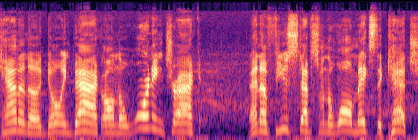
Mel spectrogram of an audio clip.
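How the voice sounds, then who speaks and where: A man speaks in a raised, projected voice at an extremely high pitch with ordinary pitch variation. The sound is dry and close with no echo, with noticeable background noise. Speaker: radio sports play-by-play announcer. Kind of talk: radio baseball play-by-play.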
